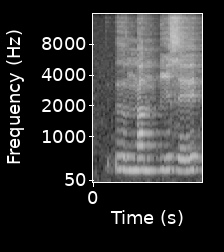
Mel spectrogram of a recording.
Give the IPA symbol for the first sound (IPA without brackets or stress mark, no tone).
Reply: ʔ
